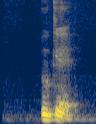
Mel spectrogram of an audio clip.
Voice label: "Uke", basic japanese words; Basic Japanese Terms; karate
